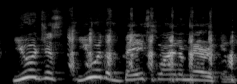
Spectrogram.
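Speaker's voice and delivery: laughing through the words; giggling while teasing him; cracking up mid-sentence. Real, not acted.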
